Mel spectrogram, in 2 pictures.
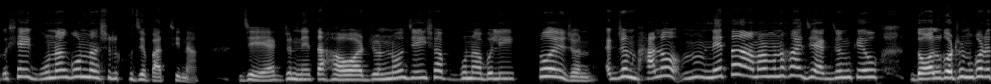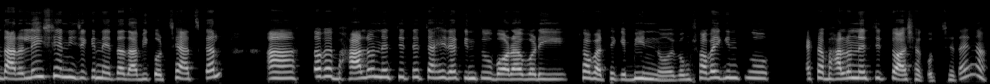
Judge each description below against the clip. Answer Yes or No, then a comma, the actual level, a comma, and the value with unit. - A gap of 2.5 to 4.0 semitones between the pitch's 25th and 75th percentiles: No, average, 5.2 semitones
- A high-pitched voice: Yes, very high, 285 Hz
